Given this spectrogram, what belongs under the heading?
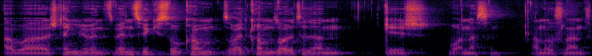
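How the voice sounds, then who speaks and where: A man at a very fast pace, his intonation fairly even. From Germany, Offenbach area (Hesse). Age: 20s. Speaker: DJ. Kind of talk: casual chat.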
